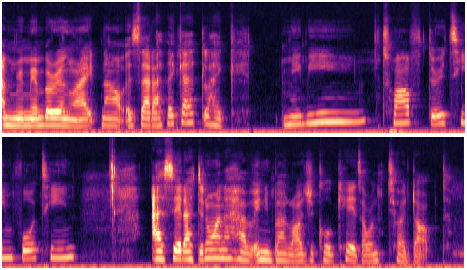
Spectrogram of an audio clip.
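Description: A woman with a fairly low pitch speaks at a moderate pace in an animated tone, with ordinary pitch variation. Audible room echo surrounds her voice. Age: 20s. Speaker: podcast host. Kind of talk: solo personal monologue.

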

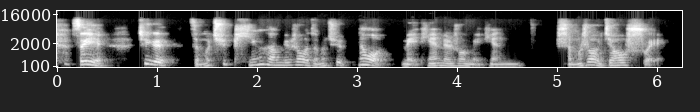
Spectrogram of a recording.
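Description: At a fairly quick pace, a man speaks in a high pitch with very wide pitch swings. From rural Hunan, China. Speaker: PhD student and Chinese language instructor. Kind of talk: interview. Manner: halting, many fillers.

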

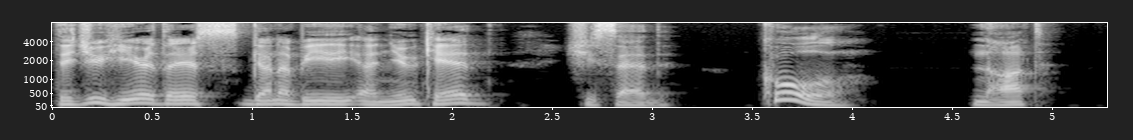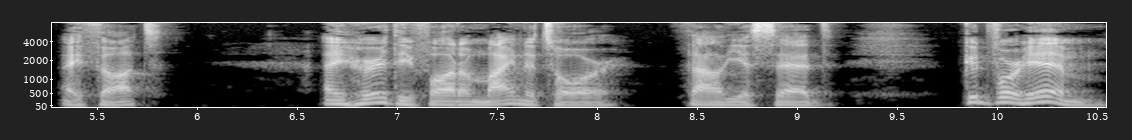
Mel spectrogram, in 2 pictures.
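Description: A man's fairly low voice at a fairly slow pace, animated in tone with lively intonation, in a very clean recording with a silent background. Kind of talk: reading aloud bad fan fiction with commentary. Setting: home bedroom recording with reverb. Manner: animated, laughs often, sarcastic.

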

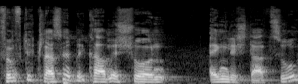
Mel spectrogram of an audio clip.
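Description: A man speaks with a fairly high pitch at a fairly slow pace. His pitch swings very widely. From Turkey. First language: Turkish (speaking German). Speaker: interviewee. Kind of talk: casual interview.

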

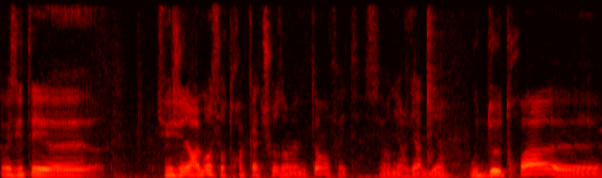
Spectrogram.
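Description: A man at a medium pitch with ordinary pitch variation and a fairly quick pace, amid noticeable background noise. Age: 40s. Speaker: podcast host interviewing an artist. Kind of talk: casual interview. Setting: at the guest's home, with birds.

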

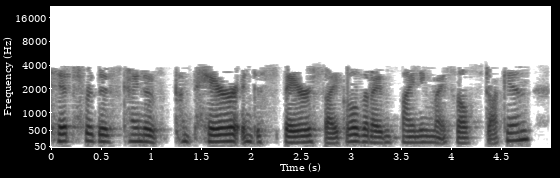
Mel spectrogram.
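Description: With an ordinary speaking voice, a woman talks at a moderate pace and medium pitch, hardly pausing at all. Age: 30s. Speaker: podcast listener leaving a question. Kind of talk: recorded voicemail question.

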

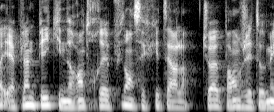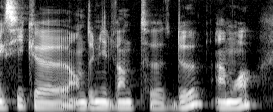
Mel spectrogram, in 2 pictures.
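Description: A man with an unremarkable speaking voice talks at a moderate pace, his pitch varying in an ordinary way, in a very clean recording with a silent background. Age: 30s. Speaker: freelance music press agent and traveller. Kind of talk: casual interview.

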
